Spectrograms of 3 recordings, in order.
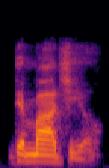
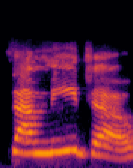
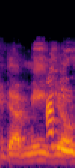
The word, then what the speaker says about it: Damijo: Without further ado, Denise Damijo. Did I say it right? No, Damijo, but that is quite okay. Okay, Damijo.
